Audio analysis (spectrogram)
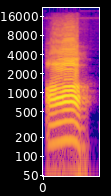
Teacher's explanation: आ बोलते हैं तो हमारा मुख क्या होता है? ज्यादा खुलता है।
